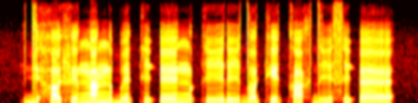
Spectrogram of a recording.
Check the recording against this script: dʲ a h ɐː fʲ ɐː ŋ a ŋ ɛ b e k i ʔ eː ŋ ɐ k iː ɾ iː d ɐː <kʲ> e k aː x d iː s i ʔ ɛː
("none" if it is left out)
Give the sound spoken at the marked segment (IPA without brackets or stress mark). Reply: kʲ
